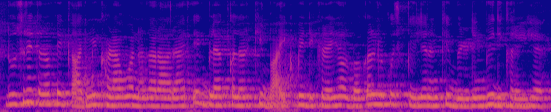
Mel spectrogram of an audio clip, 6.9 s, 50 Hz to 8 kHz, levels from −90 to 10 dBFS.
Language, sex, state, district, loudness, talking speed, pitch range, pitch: Hindi, female, Chhattisgarh, Raigarh, -31 LUFS, 270 wpm, 220-250 Hz, 230 Hz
